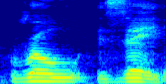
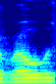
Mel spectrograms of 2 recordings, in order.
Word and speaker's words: Rosé: the fragrance is signature ro zay it has an accent in the word it is not signature rose although there is rose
